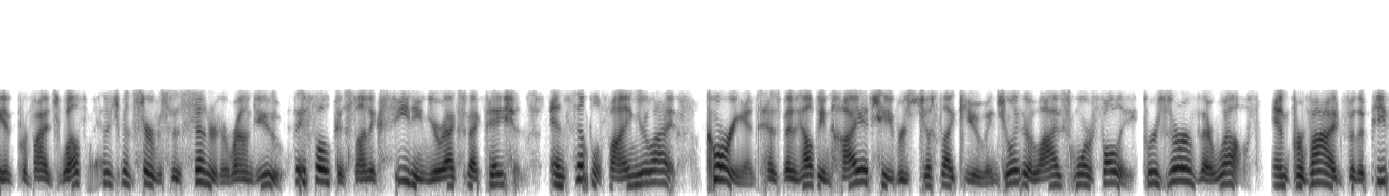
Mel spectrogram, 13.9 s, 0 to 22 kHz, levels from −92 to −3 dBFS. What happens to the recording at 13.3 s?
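At 13.3 s the speech is still going through the Codec 2 vocoder, which runs for the whole clip. The waveform is discarded and only pitch, voicing, energy and a coarse spectral envelope survive. The decoder rebuilds the voice from sine waves, at a very low rate that fits about 2.4 kbit/s, inside a narrow band of roughly 200 Hz to 3.5 kHz. The damage is heavy: the voice sounds robotic, buzzy and thin.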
